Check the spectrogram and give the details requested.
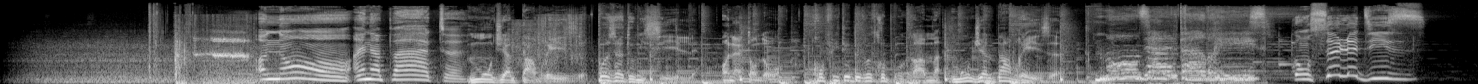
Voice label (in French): spot pub; mondial pare brise; martinique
